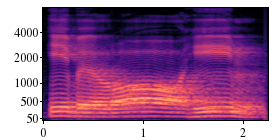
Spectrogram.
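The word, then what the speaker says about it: إبراهيم: വദ്കുർ ഫിൽ കിതാബി ഇബ്രാഹീം. ഈ പദത്തിൽ ബഇൻ്റെ സുക്കൂൻ ഖൽഖല സുഗ്റ നൽകി ശബ്ദം ഹറക്കത്ത് പോലെ ചലിപ്പിക്കണം. ഇബ്രാഹീം, റാഇനും അതിൻ്റെ ദീർഘാക്ഷരമായ അലിഫിനും തഫ്ഖീം കൊടുക്കണം, തടിപ്പിച്ച് ഉച്ചരിക്കുക.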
